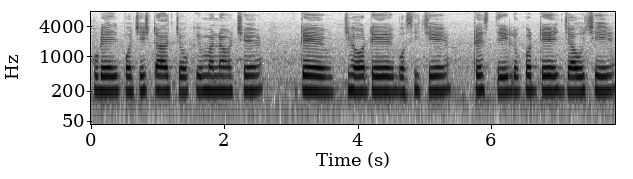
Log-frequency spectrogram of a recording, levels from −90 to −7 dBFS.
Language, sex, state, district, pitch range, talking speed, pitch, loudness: Odia, male, Odisha, Sambalpur, 200-205 Hz, 115 wpm, 205 Hz, -14 LUFS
